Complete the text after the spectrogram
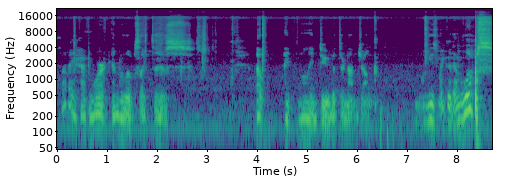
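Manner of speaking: soft, breathy, whispered mumbling under the breath. Looking through envelopes, mumbling to oneself. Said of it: "I'm mumbling to myself".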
